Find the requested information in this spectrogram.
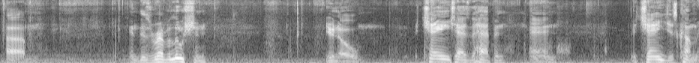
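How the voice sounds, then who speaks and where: A man speaks at a medium pitch and a very slow pace, with long, frequent pauses. Audible room echo and noticeable background noise surround him. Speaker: bitcoin vlogger. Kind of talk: casual off-the-cuff vlog. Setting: outdoors walking dog. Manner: hesitant with fillers.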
